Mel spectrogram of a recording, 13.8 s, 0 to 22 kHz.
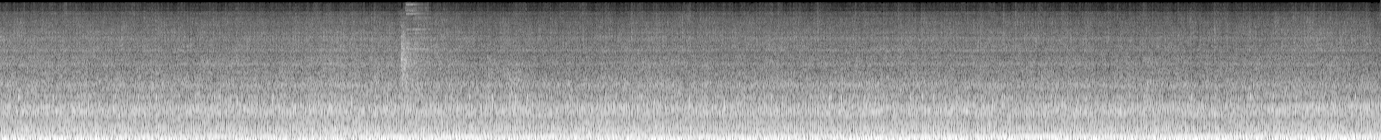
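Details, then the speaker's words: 1993 Jeep Wrangler YJ 2.5L that sat over a year, idling low and rough with no tapping; timing had been about 15 degrees off and is now being set with the distributor, reading 8 degrees, with a vacuum or exhaust leak suspected. "It's been sitting for over a year, and it's having a low idle issue, and it's not running that great whenever it's idling."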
